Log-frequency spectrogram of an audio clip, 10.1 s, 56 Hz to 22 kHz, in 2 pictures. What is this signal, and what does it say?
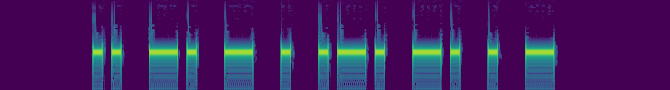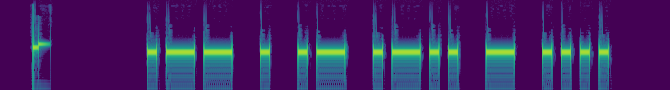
Morse code, heard as a keyed tone, about 17 wpm, 700 Hz. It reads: INTERNET WEALTH
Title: Sentences from Top 1000 Words - Review Part 4 - New Word Drill - 17wpm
